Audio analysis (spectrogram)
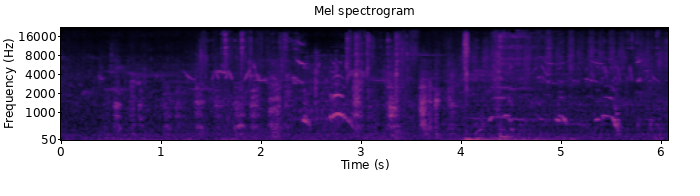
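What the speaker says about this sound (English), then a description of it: "The dog whimpers nervously" A dog in the video game Baldur's Gate 3 whimpers nervously, with a run of soft, high, wavering whines and panting breaths over a quiet ambient background.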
